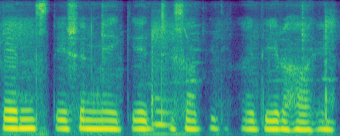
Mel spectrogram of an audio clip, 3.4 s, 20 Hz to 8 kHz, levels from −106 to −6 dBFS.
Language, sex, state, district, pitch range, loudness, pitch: Hindi, female, Arunachal Pradesh, Longding, 180-195 Hz, -16 LUFS, 185 Hz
